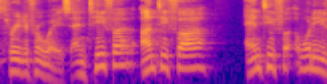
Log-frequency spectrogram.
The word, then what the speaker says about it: Antifa: Antifa, Antifa, Antifa. What do you say? The Europeans say Antifa, but language evolves. People are saying Antifa.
